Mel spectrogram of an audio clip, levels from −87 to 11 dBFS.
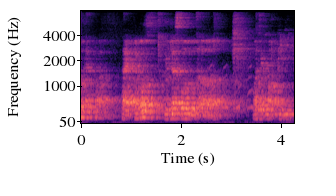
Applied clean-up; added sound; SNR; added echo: none; Dog; 19 dB; reverberation time 1.2 s.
